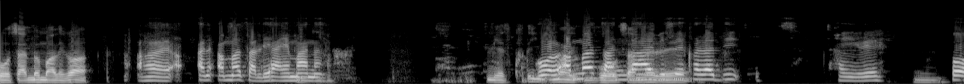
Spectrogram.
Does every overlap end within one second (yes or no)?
no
